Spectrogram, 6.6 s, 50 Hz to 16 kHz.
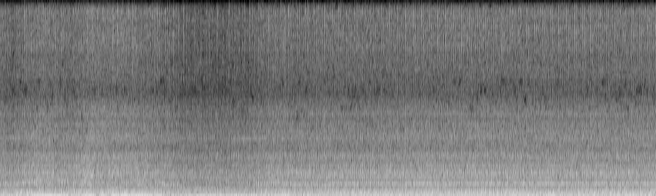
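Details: Warm 2004 Yamaha FZ6 (immobiliser eliminator fitted) settling to idle after a rev, rpm sagging as low as 970 versus the specified 1260-1320 warm, with an uneven stumbling beat; misfire at idle, owner suspects a failing ignition coil (common age fault), unconfirmed.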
